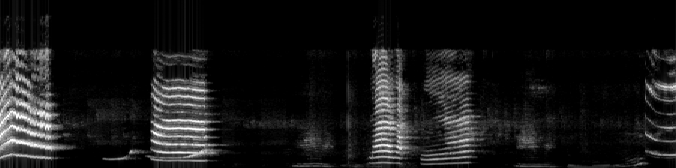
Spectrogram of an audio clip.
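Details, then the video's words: Ringneck parrot that talks, reportedly saying "mummy": loud drawn-out nasal harmonic notes, some rising and some falling, alternating with quieter lower voice-like sounds and short bursts indoors. "Mummy Bolne Wala Parrot _ Talking Parrot _ Ringneck Parrot"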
